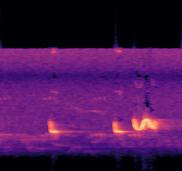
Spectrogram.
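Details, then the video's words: Short-toed treecreeper (Certhia brachydactyla) giving thin, high, slightly rising notes in a short burst, the last note wavering, over a faint background hiss. "Canto del Agateador común"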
